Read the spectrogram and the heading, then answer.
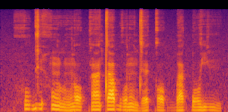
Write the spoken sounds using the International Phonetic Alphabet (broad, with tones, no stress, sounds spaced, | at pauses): h u˦ ɡ i˦ h ũ˦˨ l ũ˨˦ ɾ ɔ˧ k ã˦ t a˦ b o˧ ɾ ũ˨ d ɛ˨˦ k ɔ˧ ɡ͡b a˦ k͡p o˦ j i˦˨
